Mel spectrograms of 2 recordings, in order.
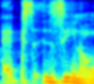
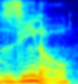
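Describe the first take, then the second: First: The word starts with an added eks sound. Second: The word starts with a plain z sound. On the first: The speaker calls it wrong. "you always mispronounce it" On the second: The speaker calls it right. "It's just called Xeno"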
